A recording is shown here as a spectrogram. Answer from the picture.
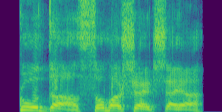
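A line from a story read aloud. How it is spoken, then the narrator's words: Driver barking angrily. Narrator (Russian): Рявкнул водитель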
